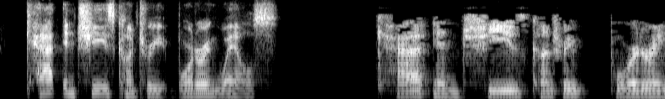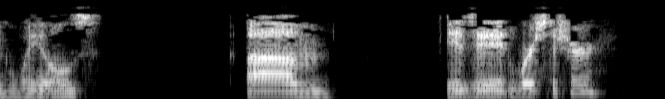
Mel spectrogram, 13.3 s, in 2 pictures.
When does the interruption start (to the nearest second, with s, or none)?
none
